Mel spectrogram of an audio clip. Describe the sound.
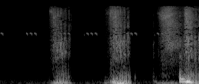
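A person imitates a cricket with short, thin, high-pitched chirps, alternating with three loud, raspy, breathy bursts. No actual words are spoken.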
